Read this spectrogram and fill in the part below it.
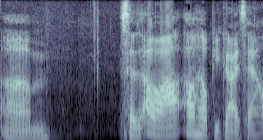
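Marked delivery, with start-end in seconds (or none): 1.4-2.7 heavy Southern drawl, laid on thick. Retelling a man from the south offering to help, in a heavy southern drawl. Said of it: "and a really heavy Southern drawl".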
